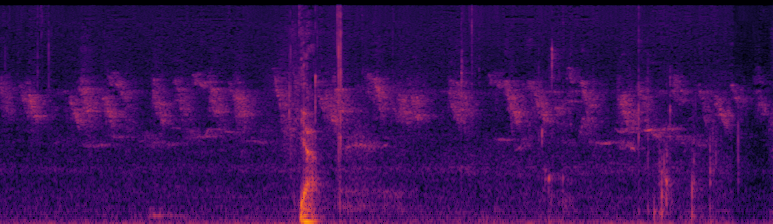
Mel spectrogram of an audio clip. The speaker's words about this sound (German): Und hier passe ich mich deshalb auch an, schiebe jetzt einen Abschnitt ein, wo alles so auf Watte, auf Eis liegt und ihr einfach hier im Hintergrund die Vögel zwitschern hören könnt. Früher Morgen, Amsel schon längst am Zwitschern, Amsel, Drossel.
